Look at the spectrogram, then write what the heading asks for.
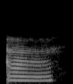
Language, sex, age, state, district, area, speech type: Manipuri, female, 18-30, Manipur, Kangpokpi, urban, conversation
